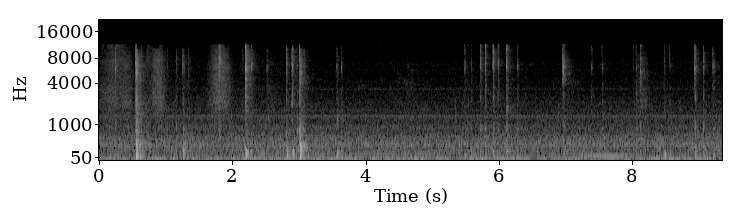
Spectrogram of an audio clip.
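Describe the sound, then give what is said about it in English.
Keystrokes sound from a computer keyboard: sparse, quiet, irregular typing with a few sharper, louder clicks scattered through a hushed background. “Let me type here for a second.”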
